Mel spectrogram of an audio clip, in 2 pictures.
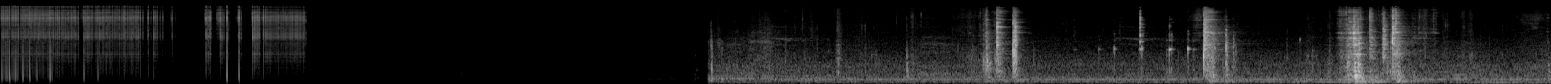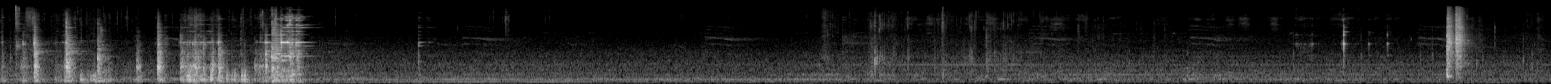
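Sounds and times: scrap steel clanking: 0:09.7 - 0:14.6, 0:15.2 - 0:18.8.

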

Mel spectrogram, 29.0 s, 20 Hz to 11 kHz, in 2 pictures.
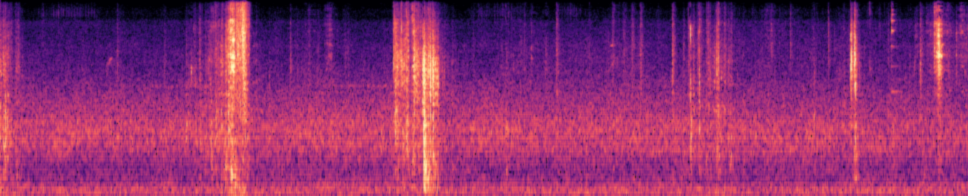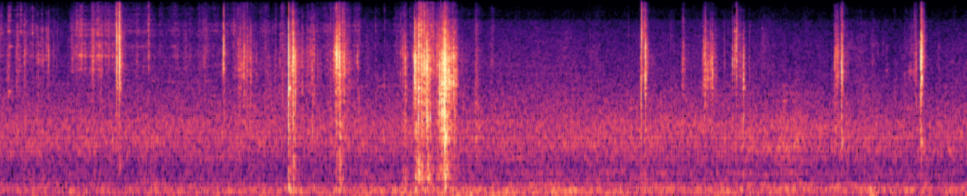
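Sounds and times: nuts and claws scraping plastic: 0:02.8 - 0:03.9, 0:05.9 - 0:06.8, 0:13.8 - 0:21.5.

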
